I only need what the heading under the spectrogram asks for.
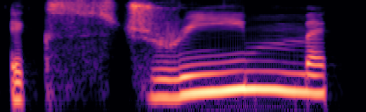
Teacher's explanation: you won't hear the K in extreme.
